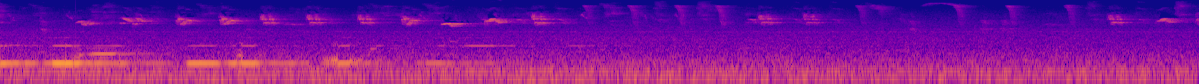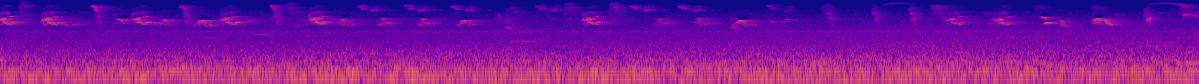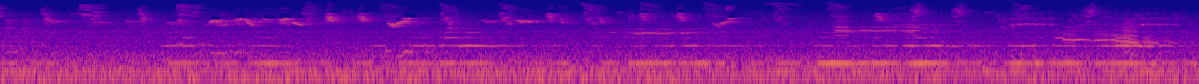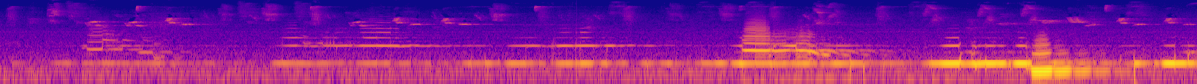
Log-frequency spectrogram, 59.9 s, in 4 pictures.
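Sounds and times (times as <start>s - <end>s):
low held tone: 0.0s - 6.6s, 34.6s - 59.9s
songbirds chirping and trilling: 0.0s - 59.9s
low rumble: 52.1s - 59.9s.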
